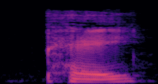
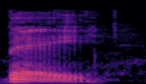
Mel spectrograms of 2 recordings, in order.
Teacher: P is bilabial plosive but voiceless and b is voiced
